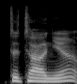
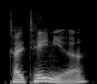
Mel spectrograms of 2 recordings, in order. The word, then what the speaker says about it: Titania: Titania, or Titania, I found pronunciations on both, is the largest of all Uranus's moons, but the second furthest from the actual planet.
